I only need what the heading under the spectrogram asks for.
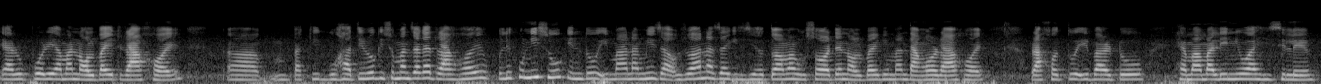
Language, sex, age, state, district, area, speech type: Assamese, female, 18-30, Assam, Nalbari, rural, spontaneous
